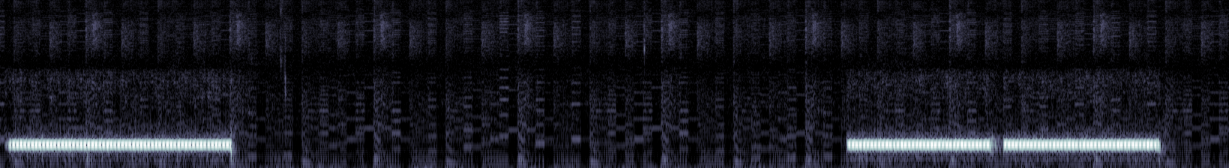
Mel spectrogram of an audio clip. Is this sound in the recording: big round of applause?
no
